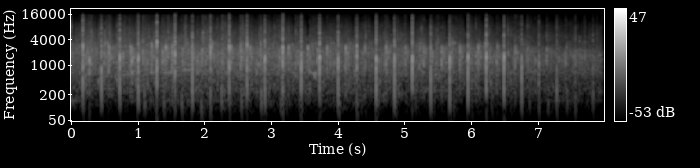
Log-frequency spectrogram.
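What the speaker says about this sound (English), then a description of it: "please give them a round of applause." Audience applause at an award ceremony for a graduating class, a steady, dense clapping that fills the room with sharp, close individual claps throughout, with no voices heard.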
